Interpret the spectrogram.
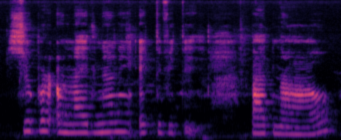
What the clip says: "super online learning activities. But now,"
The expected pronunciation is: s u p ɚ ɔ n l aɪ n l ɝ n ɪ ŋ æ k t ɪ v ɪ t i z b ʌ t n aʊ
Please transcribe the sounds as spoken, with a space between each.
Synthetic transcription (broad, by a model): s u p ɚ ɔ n aɪ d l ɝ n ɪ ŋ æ k t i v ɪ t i b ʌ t n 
